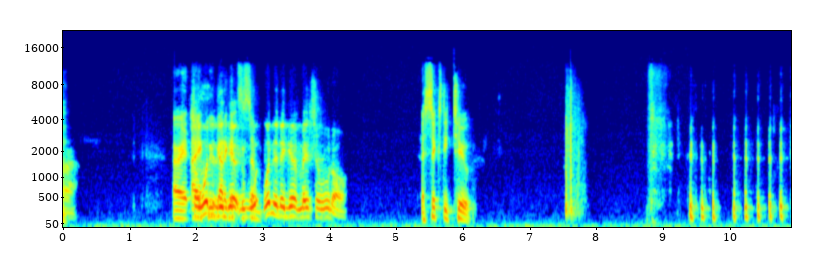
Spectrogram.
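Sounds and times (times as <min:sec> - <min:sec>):
speech: 0:01.7 - 0:04.3, 0:05.4 - 0:06.2, 0:09.4 - 0:09.8
man tumbling out of his chair with a sharp thump: 0:07.5 - 0:07.9
loud rhythmic laughter: 0:08.8 - 0:10.9.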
